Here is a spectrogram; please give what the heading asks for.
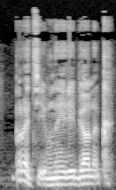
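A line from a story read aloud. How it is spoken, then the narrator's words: Muttering woman. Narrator (Russian): пробормотала миссис Клаппинс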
